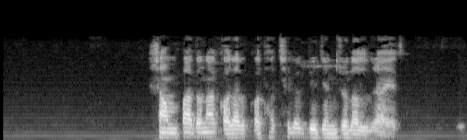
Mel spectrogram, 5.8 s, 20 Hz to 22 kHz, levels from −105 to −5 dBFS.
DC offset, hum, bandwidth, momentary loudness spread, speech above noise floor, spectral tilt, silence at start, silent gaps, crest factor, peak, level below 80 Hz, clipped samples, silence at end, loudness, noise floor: under 0.1%; none; 7.6 kHz; 9 LU; 42 dB; -7 dB/octave; 1.9 s; none; 20 dB; -2 dBFS; -54 dBFS; under 0.1%; 0.05 s; -20 LUFS; -61 dBFS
